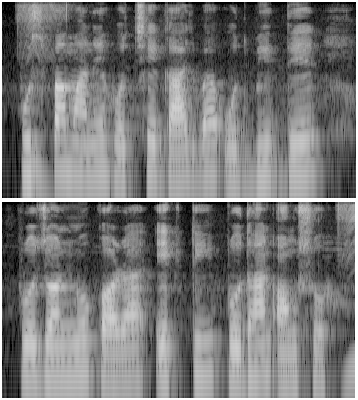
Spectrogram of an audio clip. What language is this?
Bangla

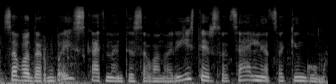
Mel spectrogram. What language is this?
Lithuanian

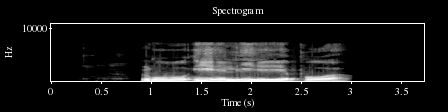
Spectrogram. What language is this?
Taita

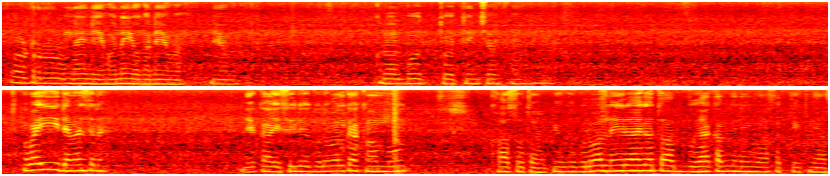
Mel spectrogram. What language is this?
Hindi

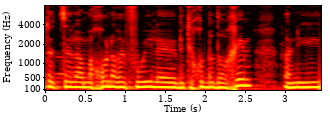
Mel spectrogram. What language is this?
Hebrew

